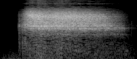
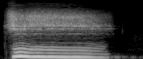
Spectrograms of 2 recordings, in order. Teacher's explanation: Ch, affricate, stop and then a fricative, voiceless, j, voiced.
